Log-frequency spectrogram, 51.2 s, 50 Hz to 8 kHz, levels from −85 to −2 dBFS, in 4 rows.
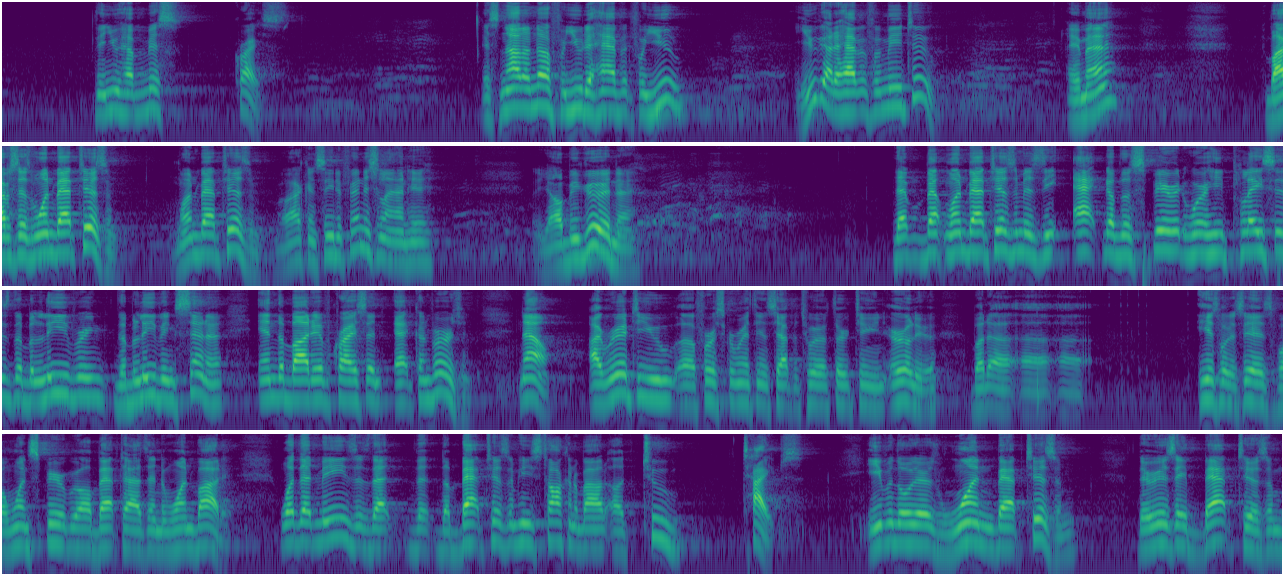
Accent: American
